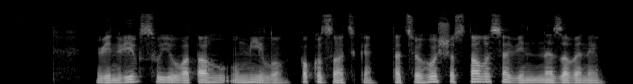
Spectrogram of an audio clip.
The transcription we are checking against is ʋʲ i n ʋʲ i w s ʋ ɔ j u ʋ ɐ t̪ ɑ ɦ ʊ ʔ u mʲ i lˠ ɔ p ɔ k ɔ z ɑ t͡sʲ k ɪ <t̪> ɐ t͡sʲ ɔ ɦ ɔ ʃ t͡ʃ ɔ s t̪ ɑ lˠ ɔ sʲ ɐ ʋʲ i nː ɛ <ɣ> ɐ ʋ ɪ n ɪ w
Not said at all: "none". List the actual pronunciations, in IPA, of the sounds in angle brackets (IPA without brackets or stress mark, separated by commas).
t̪, z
